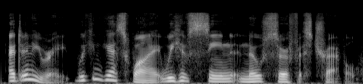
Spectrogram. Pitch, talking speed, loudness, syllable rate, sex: 145 Hz, 215 wpm, -19 LUFS, 5.1 syllables/s, male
